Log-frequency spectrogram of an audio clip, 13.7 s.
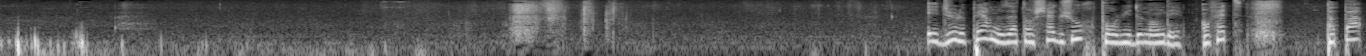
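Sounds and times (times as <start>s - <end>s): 
shuffling and low rustling: 3.5s - 9.1s
nasal sniffing from a runny nose: 5.0s - 5.8s, 12.5s - 12.9s
speech: 9.3s - 12.6s.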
